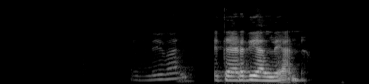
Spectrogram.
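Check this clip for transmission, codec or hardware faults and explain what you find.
Two faults turn up: a gritty fade-in and a brief dropout near the end.

From 0.0 to 2.39 s, the fade-in shows truncation distortion. It's worst up to 1.99 s, where the quiet audio turns gritty and steppy. That fits a gain stage keeping only about 9 bits with no dither.

Around 3.05 to 3.08 s, there's short concealed packet loss. About 20 ms went missing, and roughly 15 ms was patched by extending the previous sound, leaving a quick smear or wobble.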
